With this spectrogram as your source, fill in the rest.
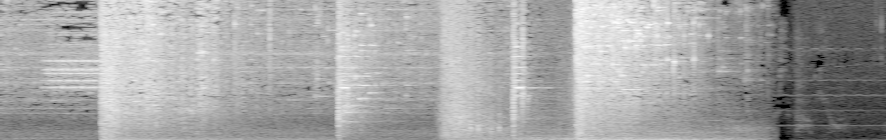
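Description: A crackling magical blast roars in loud surging waves.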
